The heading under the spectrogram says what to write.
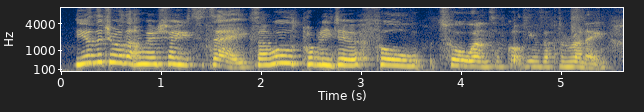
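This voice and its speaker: A woman speaks with very wide pitch swings over noticeable background noise. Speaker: sewing vlogger. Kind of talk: casual talk to camera.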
